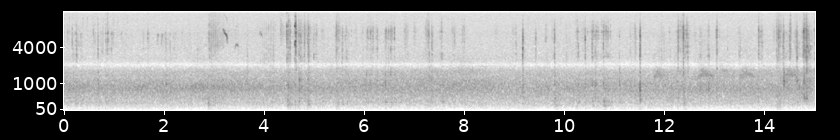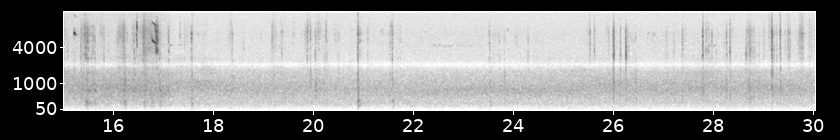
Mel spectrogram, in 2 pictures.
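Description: Great tits and a blue tit pecking at food in a wooden feeder: irregular sharp taps and clicks, busiest and loudest a little past the middle, over steady background noise.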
